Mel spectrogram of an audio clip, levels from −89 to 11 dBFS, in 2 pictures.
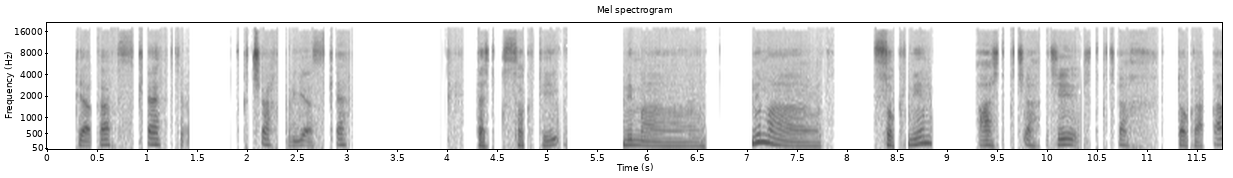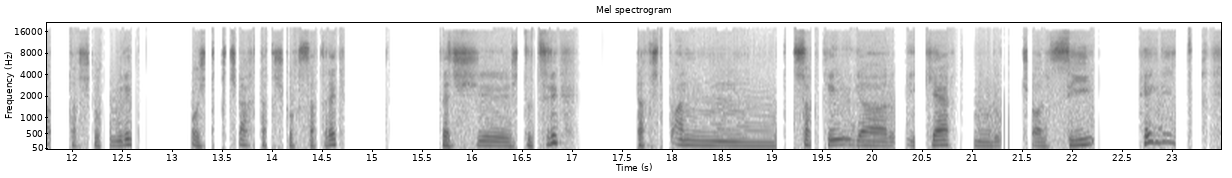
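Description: Low bit depth without dither runs through the whole speech clip, from start to finish. It sounds like rounding to very few levels, consistent with about 7 bits, with no dither, likely the cause. The resulting error tracks the signal, so quiet passages turn grainy and gritty, sitting only about 20 dB below the speech.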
